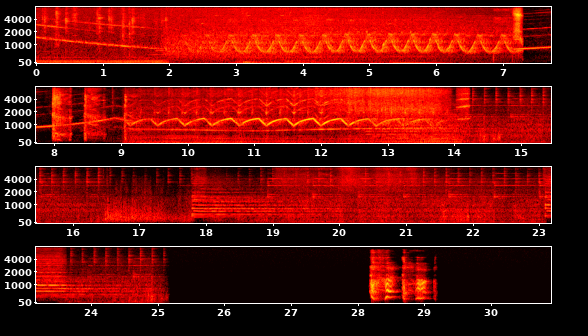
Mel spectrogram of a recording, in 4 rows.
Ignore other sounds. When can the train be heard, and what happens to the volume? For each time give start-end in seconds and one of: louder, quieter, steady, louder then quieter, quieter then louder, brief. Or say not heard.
12.5-25.2 steady.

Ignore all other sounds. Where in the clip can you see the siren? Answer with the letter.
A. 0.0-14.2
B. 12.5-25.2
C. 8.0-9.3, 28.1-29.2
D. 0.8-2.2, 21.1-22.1
A.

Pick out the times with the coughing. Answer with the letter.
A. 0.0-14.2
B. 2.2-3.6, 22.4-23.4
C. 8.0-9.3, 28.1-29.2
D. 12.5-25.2
C.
